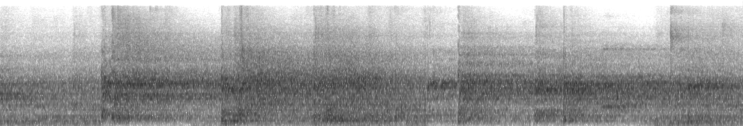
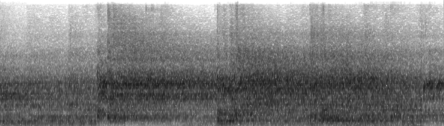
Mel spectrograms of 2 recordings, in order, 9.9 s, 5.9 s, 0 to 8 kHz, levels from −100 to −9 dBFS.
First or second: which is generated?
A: first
